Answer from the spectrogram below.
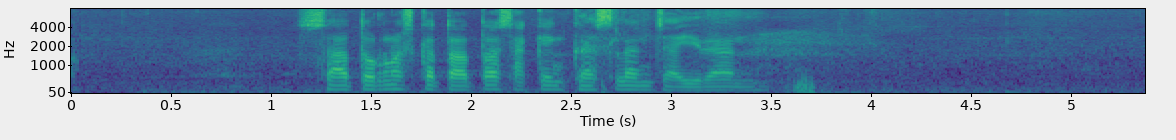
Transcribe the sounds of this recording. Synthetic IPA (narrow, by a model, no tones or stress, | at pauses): sat̪urnʊskət̪ɔt̪ɔsakɪŋɡ̥a̤slant͡ʃaiɾan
